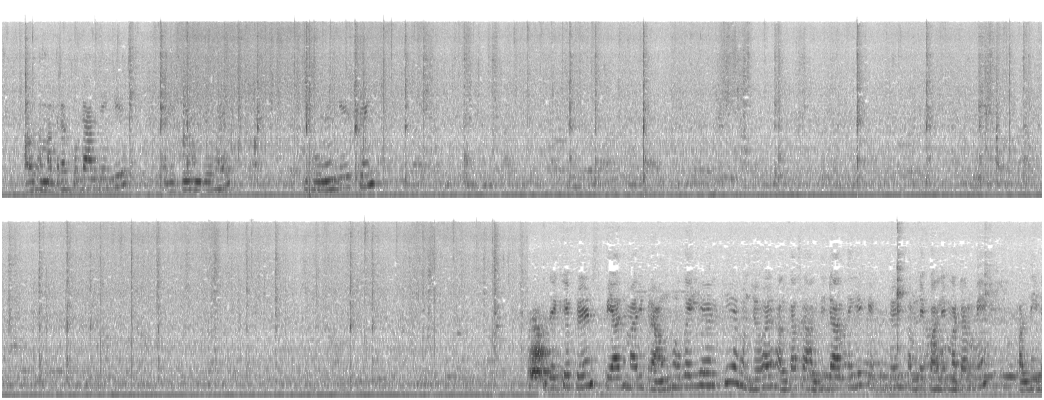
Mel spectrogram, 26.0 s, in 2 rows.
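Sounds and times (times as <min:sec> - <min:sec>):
vegetables sizzling in hot oil: 0:00.0 - 0:26.0
spatula clicking and scraping pan: 0:00.2 - 0:19.6.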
